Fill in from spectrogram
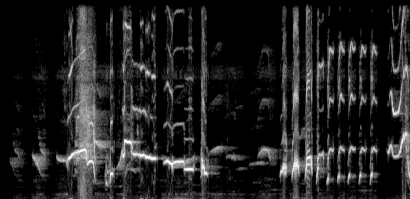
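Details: Oriental magpie-robin in full 'narung' challenge-style song, loud and nonstop, played to get a quiet bird singing: rich whistled notes sliding up and down, buzzy phrases, then a fast run of short repeated chips near the end.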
